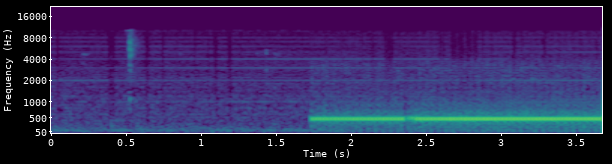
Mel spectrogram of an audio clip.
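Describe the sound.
A telephone dial tone sounds as a call is placed. After a quiet stretch with one faint click, a steady single-pitched hum starts and holds unbroken and loud to the end.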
